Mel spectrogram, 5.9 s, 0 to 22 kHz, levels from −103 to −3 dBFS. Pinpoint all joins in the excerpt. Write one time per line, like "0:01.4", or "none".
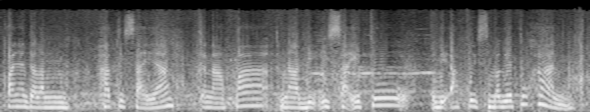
0:02.0
0:04.2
